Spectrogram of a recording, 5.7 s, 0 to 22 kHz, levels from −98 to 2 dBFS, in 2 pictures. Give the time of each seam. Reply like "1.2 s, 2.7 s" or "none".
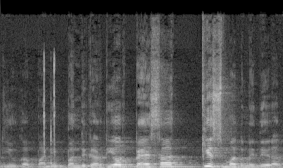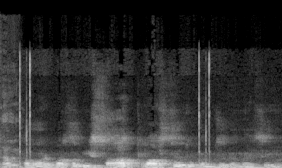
3.0 s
